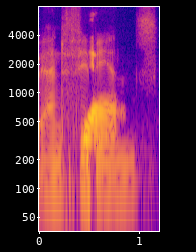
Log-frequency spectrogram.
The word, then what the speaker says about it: amphibians: So you're so the ph obviously an F sound, isn't it? Ray. So amphibians.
